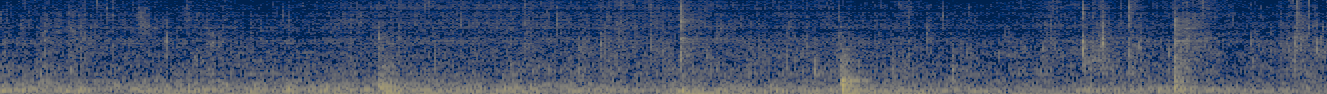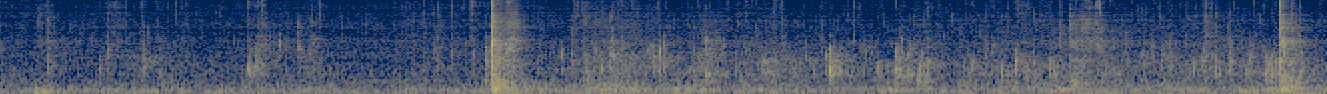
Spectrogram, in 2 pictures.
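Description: Rosella flower syrup with pandan leaves boils steadily in a pot while it is stirred, giving a continuous soft bubbling and patter with occasional small clinks and splashes throughout.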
